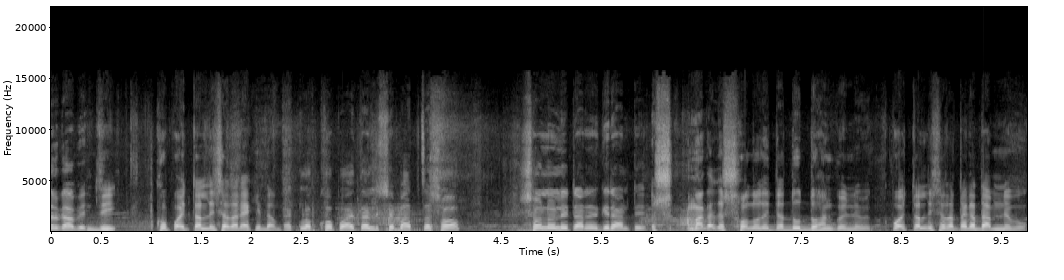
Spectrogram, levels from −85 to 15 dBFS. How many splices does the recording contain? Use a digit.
2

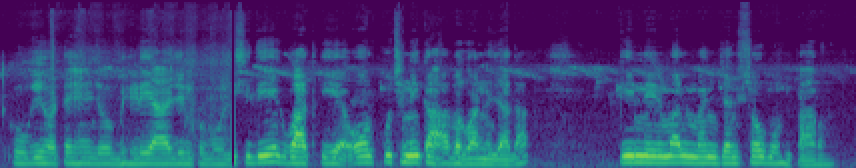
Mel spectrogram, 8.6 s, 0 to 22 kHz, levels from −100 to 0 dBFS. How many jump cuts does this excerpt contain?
1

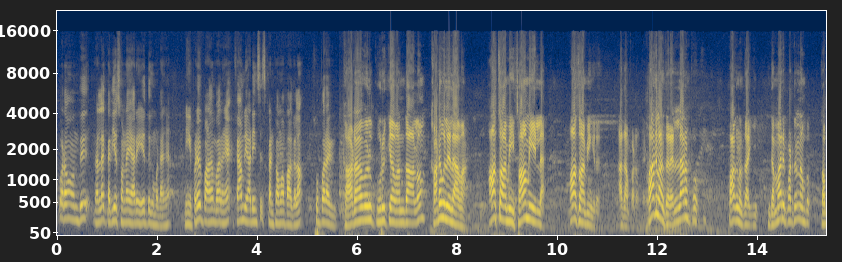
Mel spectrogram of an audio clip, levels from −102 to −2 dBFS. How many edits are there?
3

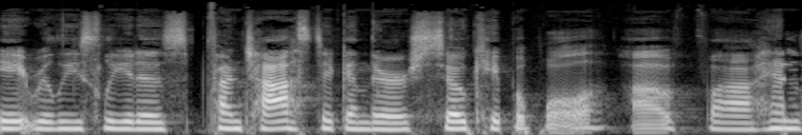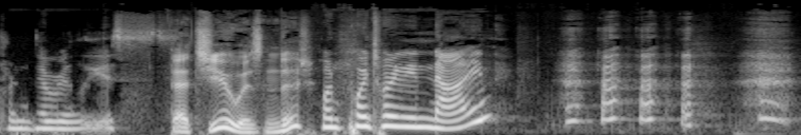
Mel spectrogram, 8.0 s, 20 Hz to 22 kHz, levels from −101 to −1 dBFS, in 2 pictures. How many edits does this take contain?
1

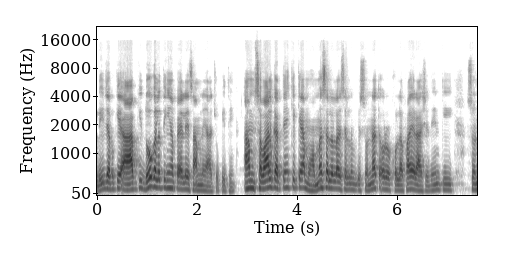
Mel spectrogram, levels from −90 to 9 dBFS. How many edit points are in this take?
1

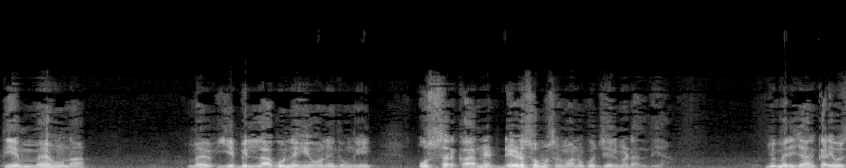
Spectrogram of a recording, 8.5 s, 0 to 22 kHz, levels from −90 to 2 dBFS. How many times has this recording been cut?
0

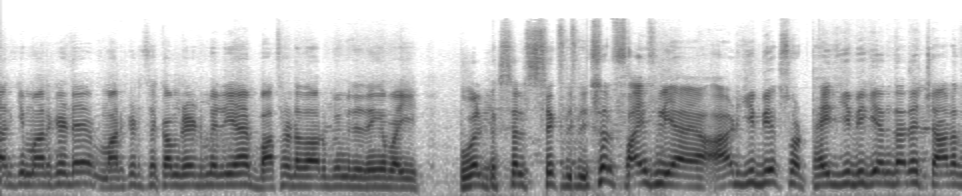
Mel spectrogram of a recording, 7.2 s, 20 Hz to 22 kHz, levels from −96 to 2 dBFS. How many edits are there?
1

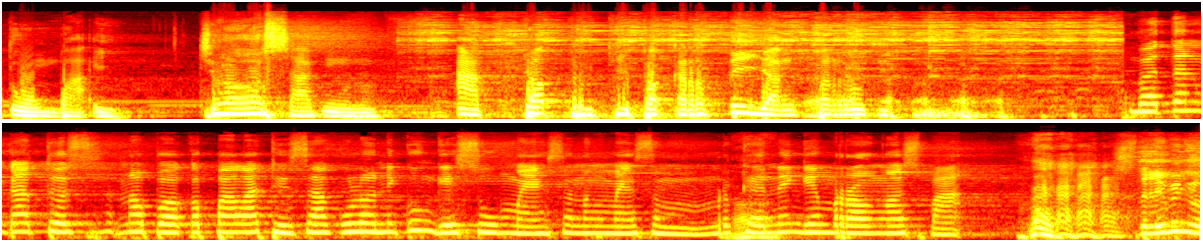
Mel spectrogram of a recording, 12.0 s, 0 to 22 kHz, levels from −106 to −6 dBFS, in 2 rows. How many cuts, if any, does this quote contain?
1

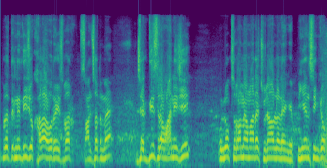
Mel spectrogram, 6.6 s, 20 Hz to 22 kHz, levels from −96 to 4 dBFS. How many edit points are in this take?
0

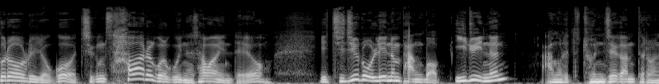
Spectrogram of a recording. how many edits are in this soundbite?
0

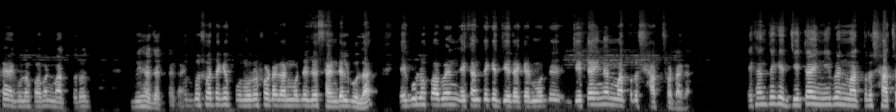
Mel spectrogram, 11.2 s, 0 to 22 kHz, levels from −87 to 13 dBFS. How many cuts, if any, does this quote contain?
1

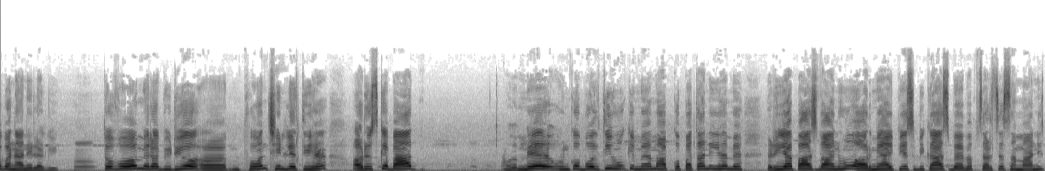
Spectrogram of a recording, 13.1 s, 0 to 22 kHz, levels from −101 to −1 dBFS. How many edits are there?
0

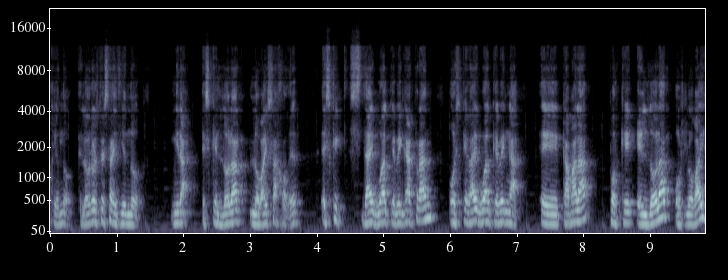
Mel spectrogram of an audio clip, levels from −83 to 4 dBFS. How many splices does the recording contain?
0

